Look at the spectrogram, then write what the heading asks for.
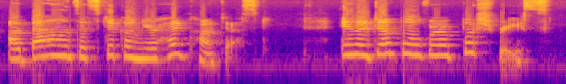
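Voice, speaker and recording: A woman voicing a bossy, boastful young female duck in a storybook, excitable and commanding. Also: very high voice, moderate pace, voice pushed up. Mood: bossy, eager.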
